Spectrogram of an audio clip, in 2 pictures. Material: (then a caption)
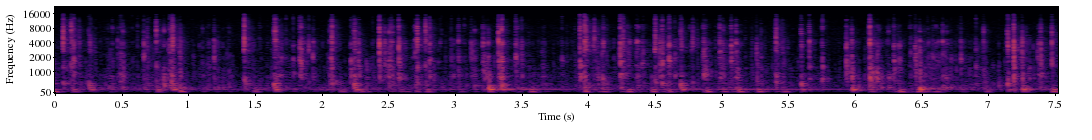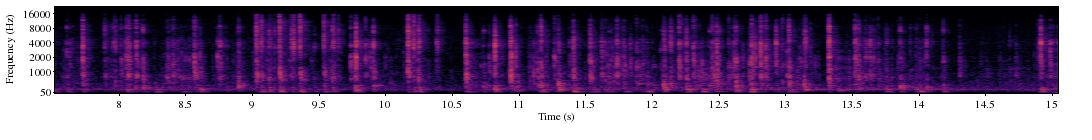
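Plastic. Both hands' fingertips type continuously on a black plastic full-size Dell KB1421 membrane keyboard with a hollow housing, resting on a desk, pressing and tapping keys. A rapid, steady stream of short, bright, hollow plastic clacks fills the clip, each dying away almost instantly, with a faint low hum running underneath.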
